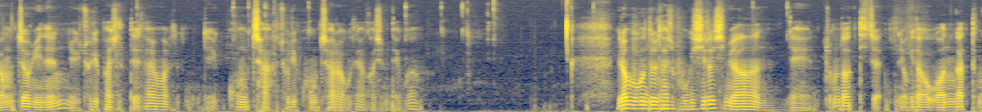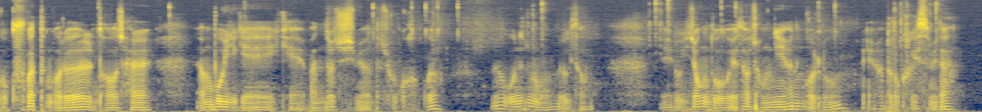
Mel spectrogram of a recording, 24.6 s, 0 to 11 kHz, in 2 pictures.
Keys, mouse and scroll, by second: 2.6 shift+right click, 5.0 shift+right click, 16.9 shift+right click, 22.9 space, 24.1 shift+click, 24.4-24.5 shift+scroll down 1.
